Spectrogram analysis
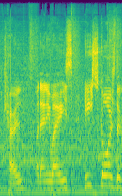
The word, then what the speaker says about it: Köln: Lempele scores, the Cologne striker. That's how you say it in English. It's Köln.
